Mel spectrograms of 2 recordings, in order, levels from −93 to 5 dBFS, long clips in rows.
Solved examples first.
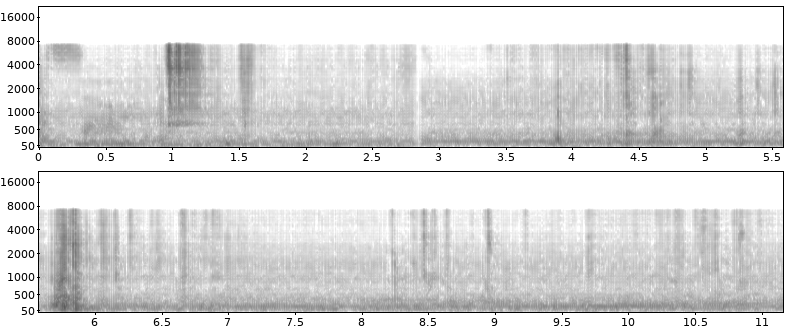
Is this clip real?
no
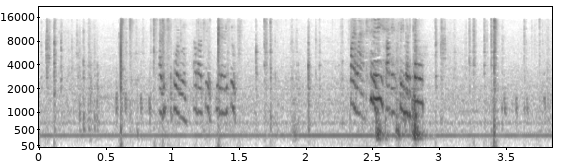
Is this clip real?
yes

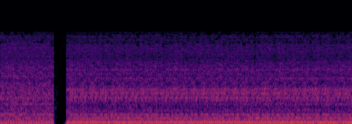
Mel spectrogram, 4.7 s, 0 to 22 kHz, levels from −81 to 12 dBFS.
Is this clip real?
yes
